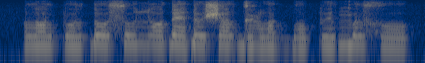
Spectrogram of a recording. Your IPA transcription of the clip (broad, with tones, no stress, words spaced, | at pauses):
lɔ˨lpo˨l ɗo˦su˦ʎɔ˦ ɗɛ˦ɗɯ˦ʃʌ˦l ɡɯ˨ɭlˠɨ˨ɡ͡bo˨˦ pɨ˨˦lŋ͡mʊ˦lxo˨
